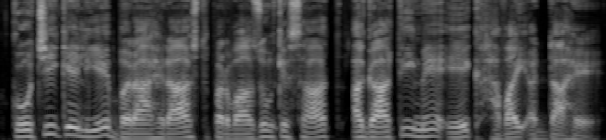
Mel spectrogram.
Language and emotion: Urdu, neutral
